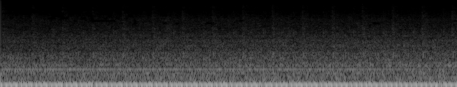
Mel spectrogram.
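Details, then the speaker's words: Tractor, still cold, driven along the driveway after tie rod and front end work: steady low diesel drone with no knocks, misses or surging; muffler sounds good and it runs smooth, normal idle. "still cold but she's running good steering seems good after I did the tie rods and did the front end think the muffler sounds good this thing runs smooth as can be"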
